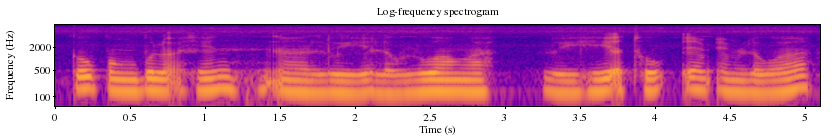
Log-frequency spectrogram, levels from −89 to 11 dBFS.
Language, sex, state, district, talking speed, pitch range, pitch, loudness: Mizo, male, Mizoram, Aizawl, 210 wpm, 135-150 Hz, 140 Hz, -17 LUFS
